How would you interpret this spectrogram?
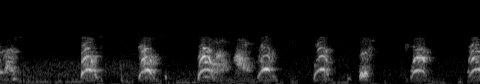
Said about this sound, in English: My neighbor has a dog, and our dogs just love to play around with it, running up and down the fence and barking at each other.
